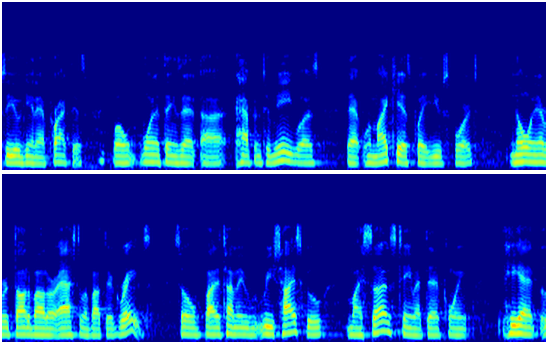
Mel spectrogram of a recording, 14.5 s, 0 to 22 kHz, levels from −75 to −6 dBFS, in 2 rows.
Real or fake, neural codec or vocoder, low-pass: fake; codec, 16 kHz, 8 kbps, FunCodec, trained on Chinese and English, 25 frames a second; 7.2 kHz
